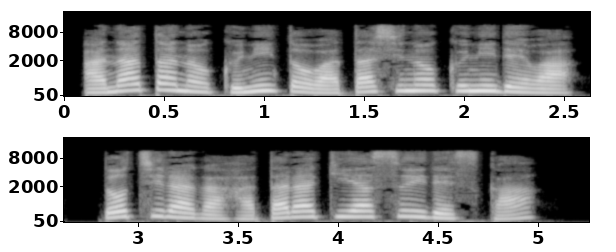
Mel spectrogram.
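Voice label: Japanese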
